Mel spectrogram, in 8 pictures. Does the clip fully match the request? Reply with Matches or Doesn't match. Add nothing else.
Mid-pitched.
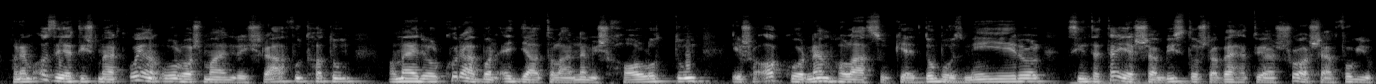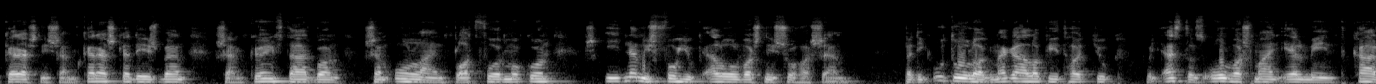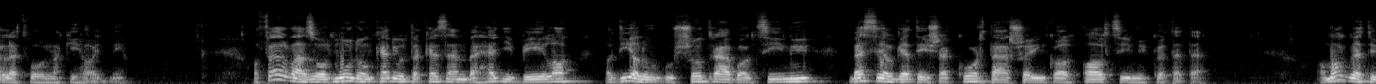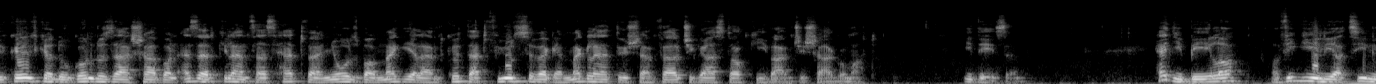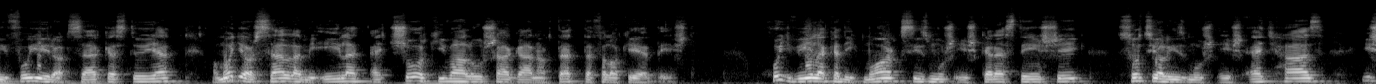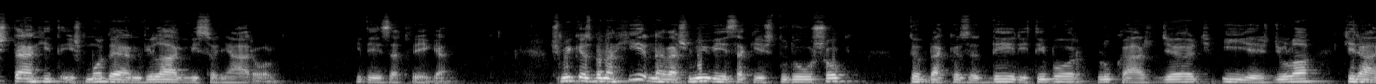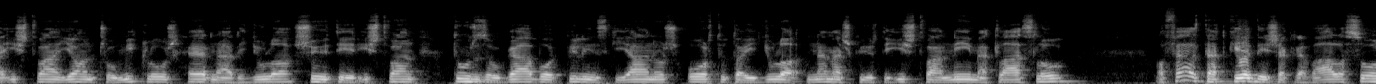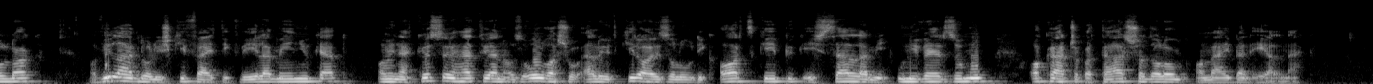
Doesn't match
